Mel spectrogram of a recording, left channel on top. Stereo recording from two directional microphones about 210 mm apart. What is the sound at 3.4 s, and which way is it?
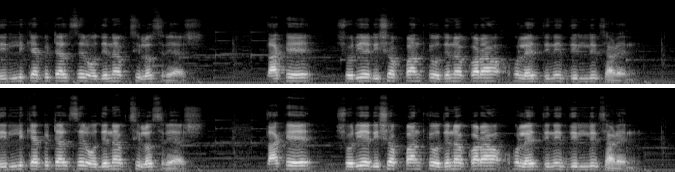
Speech, 20° right (ahead or behind).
